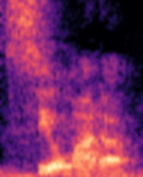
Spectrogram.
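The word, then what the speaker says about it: Xiomara: really pretty name yeah so like the word this is siomada but it's like a s sound but x doesn't make the s sound it either i've only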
